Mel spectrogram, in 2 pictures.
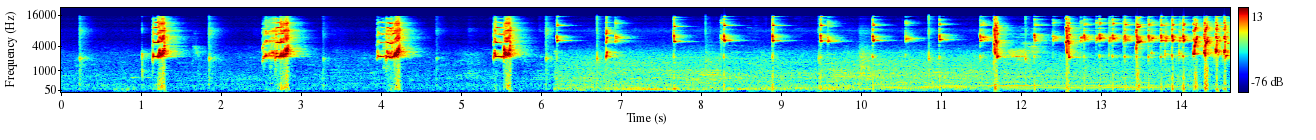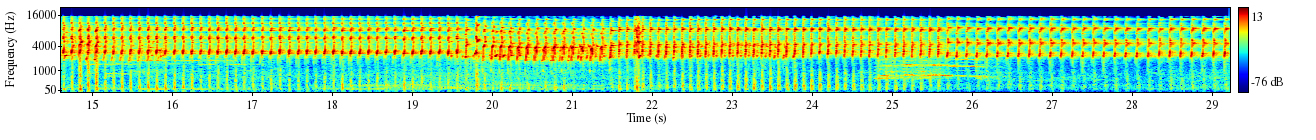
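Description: Lovebird calling: at first single sharp shrieks about a second and a half apart, then quicker, shorter chirps, which about halfway through run together into a long, unbroken, rapid chatter, the 'ngekek panjang' of a lovebird in full song.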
